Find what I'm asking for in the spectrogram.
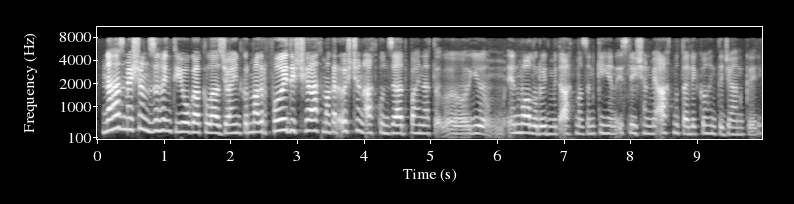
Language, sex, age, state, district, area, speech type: Kashmiri, female, 18-30, Jammu and Kashmir, Budgam, rural, spontaneous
